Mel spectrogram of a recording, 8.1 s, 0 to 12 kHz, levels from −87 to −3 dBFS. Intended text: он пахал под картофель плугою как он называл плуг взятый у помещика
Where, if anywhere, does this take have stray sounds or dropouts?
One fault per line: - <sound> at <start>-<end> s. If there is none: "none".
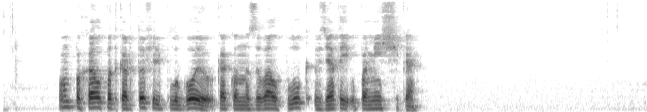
none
